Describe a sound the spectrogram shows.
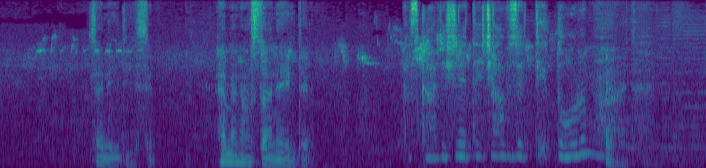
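A young woman speaks breathlessly, close by.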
